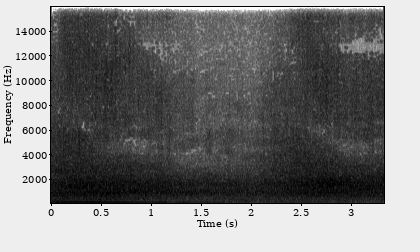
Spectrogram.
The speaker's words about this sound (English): a lot of cars on this road.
